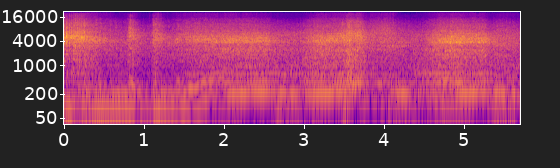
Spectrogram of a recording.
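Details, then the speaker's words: Toyota 4Runner left sitting 10 years, first run after fuel filter and lines hooked up: exhaust cuts out, engine revs unevenly with a lumpy stumbling note, not on all cylinders. "The exhaust just cut off for no reason. It definitely doesn't seem like it's running on all cylinders."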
